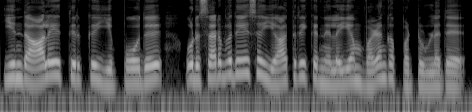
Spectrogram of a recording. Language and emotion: Tamil, neutral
